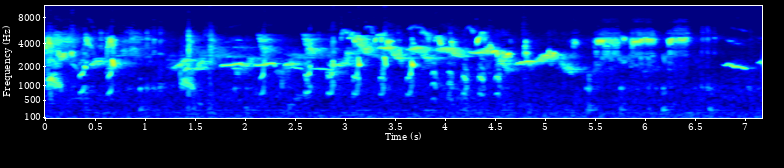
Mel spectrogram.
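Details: Chinese hwamei delivering a continuous, loud, tumbling song of bright whistles, slurred glides and quick chattering notes, with barely a pause, ending on a few clear whistled notes.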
